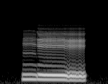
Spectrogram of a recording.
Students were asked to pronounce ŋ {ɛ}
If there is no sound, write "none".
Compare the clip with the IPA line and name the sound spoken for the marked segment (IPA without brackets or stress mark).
e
